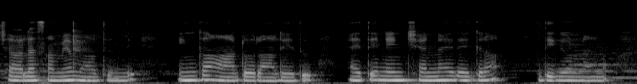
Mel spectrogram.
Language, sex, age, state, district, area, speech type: Telugu, female, 30-45, Andhra Pradesh, Eluru, urban, spontaneous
